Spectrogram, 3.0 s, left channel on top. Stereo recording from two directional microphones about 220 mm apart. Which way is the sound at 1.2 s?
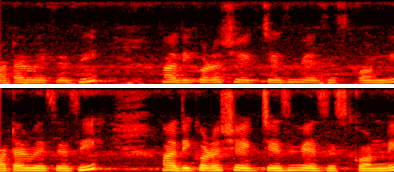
30° right (ahead or behind).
